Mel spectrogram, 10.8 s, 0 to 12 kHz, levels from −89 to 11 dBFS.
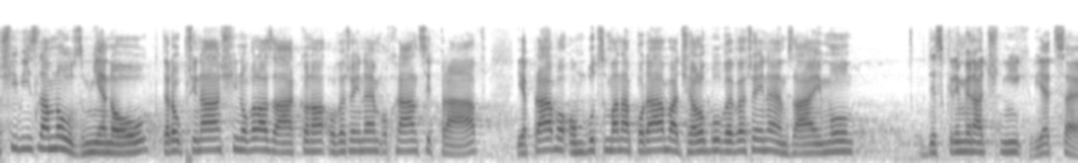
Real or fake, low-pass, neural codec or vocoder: fake; 7.2 kHz; codec, 16 kHz, 16 kbps, FunCodec, trained on LibriTTS, 50 frames a second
